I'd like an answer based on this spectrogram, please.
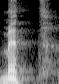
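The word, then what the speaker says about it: ⲙⲉⲧ: to a noun, I add a prefix called met. May, like M, A, which looks like E in English, but pronounced like A in French.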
